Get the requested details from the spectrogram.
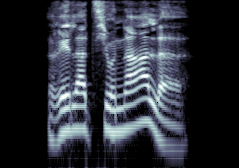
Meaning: inflection of relational: 1. strong/mixed nominative/accusative feminine singular 2. strong nominative/accusative plural 3. weak nominative all-gender singular
- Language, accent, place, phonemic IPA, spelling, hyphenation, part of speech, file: German, Germany, Berlin, /ʁelat͡sɪ̯oˈnaːlə/, relationale, re‧la‧ti‧o‧na‧le, adjective, De-relationale.ogg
